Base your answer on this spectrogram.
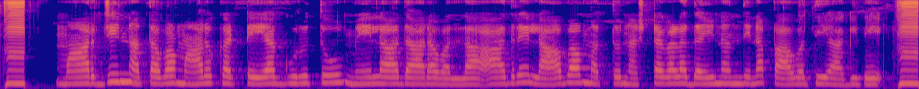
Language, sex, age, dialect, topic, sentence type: Kannada, female, 31-35, Mysore Kannada, banking, statement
